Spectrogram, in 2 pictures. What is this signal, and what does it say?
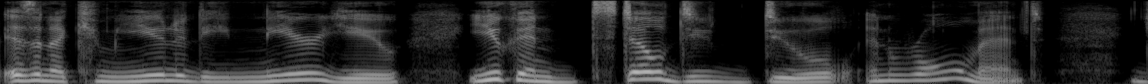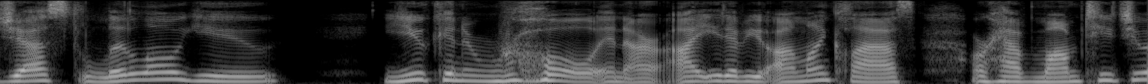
Speech in English. There is no code.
